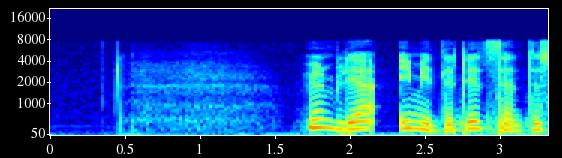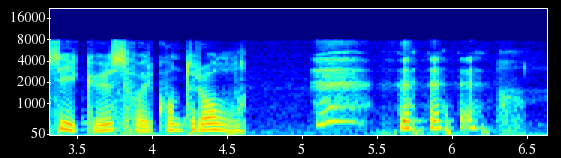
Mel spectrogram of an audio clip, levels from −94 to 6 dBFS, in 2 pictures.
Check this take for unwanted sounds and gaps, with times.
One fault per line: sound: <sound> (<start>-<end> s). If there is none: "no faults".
sound: laugh (5.0-6.3 s)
